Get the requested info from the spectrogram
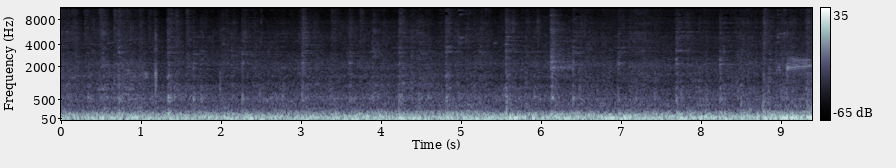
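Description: Empty covered hopper cars of a potash freight train rolling past: a steady low rumble with scattered light clicks of wheels over the rails.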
